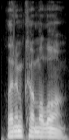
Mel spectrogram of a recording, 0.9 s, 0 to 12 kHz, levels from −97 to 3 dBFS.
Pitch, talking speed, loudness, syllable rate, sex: 95 Hz, 275 wpm, -15 LUFS, 7.3 syllables/s, male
